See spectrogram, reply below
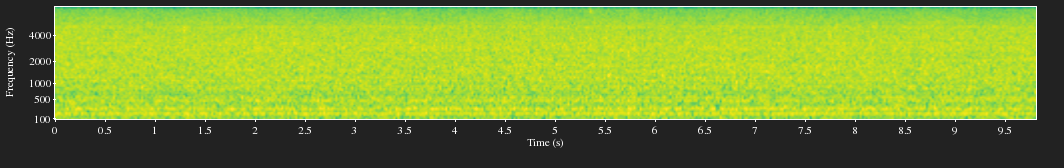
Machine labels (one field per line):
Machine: pump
